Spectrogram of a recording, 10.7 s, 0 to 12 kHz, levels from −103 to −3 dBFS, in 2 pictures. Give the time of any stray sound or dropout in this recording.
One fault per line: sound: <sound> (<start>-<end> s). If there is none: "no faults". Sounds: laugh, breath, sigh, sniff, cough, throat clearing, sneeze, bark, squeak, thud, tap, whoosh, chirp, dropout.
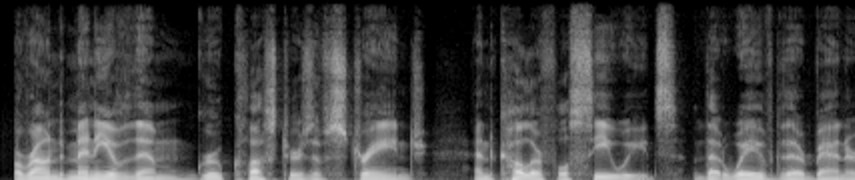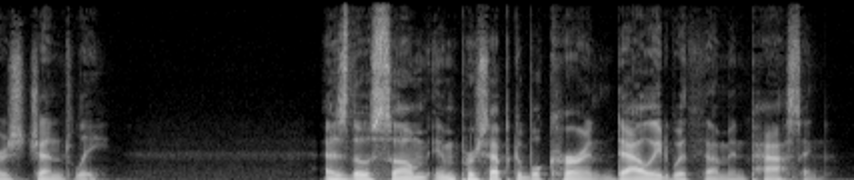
no faults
